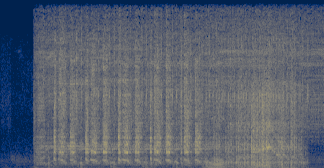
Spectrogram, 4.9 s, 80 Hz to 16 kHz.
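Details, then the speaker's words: BMW K100RS motorcycle sitting since 2007 (18 years), after tank cleaned and patched, new fuel pump and wiring fixes, on jump pack: steady starter churn about four beats a second, engine catches briefly with uneven firing then drops off; cranking with intermittent firing. "It's the showing signs of life. It wants to go. It wants to go. Showing signs of life."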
